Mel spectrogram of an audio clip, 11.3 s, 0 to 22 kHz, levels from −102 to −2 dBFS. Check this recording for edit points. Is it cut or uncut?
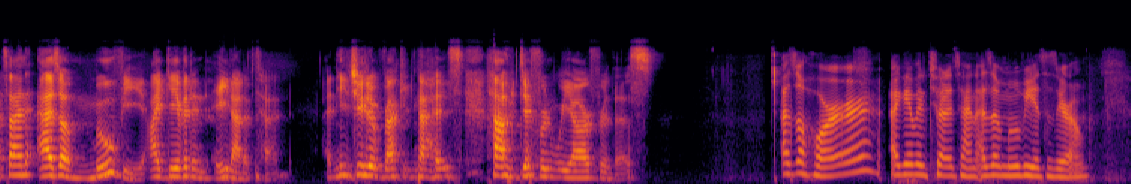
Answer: uncut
